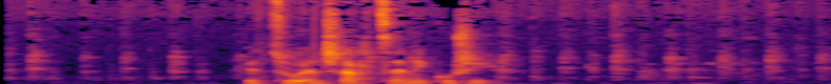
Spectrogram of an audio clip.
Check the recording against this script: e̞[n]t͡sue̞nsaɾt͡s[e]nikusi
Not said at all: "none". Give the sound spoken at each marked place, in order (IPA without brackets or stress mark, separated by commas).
none, e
